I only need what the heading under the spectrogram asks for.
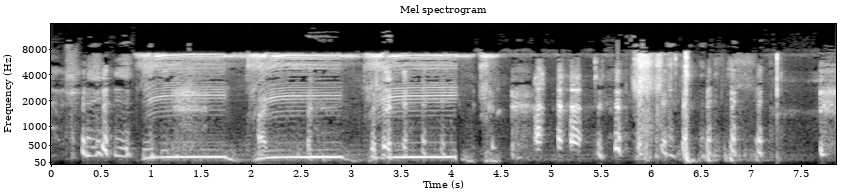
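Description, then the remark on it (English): A phone vibrating alarm gives three steady, low buzzing pulses of about a second each, separated by short gaps. Voices and laughter follow right after the buzzing stops. “Your phone on buzz? Oh, that was my my alarm.”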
